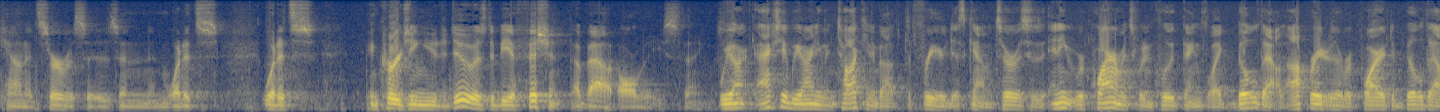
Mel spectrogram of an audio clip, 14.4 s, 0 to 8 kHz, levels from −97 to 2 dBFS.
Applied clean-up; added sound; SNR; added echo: none; none; none; none.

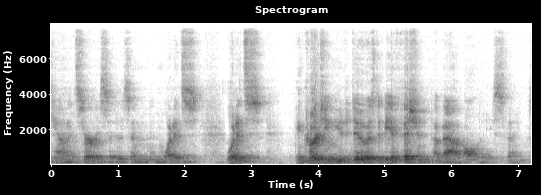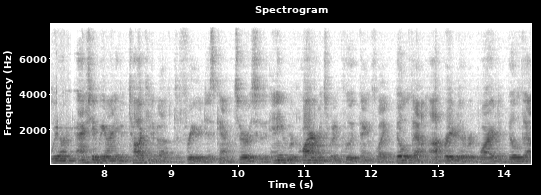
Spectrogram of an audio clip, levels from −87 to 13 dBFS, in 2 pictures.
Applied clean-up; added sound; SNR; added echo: neural separator model SepFormer DNS4.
